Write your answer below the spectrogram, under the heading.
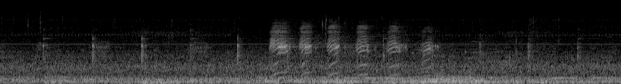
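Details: Gull at Trout Lake, Vancouver, giving a quick burst of harsh, ringing calls with layered overtones, about five in close succession midway, with fainter scattered calls before and after over a steady low rumble of background noise.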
